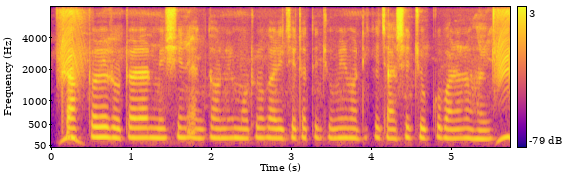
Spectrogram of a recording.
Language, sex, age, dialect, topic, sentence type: Bengali, female, 18-24, Northern/Varendri, agriculture, statement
